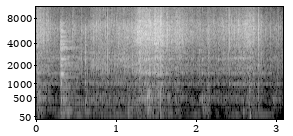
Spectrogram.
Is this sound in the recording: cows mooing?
no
